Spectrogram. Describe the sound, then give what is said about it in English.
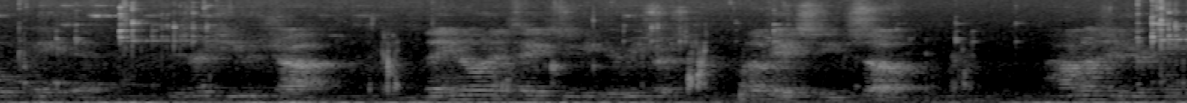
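Shot glasses clink together a couple of times in a quick toast before a second round of shots, the bright taps partly buried under steady overlapping voices and background chatter. “Shot number dose. Here we go. Cheers.”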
